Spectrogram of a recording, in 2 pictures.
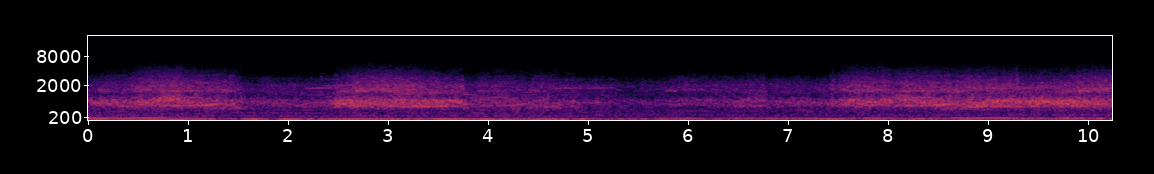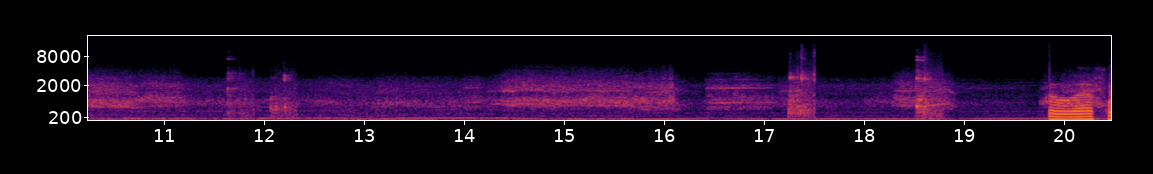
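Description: Rally cars in a racing video game drift and skid uphill, tyres squealing in long wavering tones over engine drone, with sharper screeches and bursts toward the end while a commentator talks throughout.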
